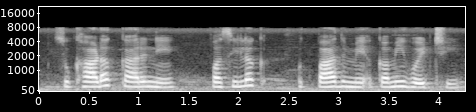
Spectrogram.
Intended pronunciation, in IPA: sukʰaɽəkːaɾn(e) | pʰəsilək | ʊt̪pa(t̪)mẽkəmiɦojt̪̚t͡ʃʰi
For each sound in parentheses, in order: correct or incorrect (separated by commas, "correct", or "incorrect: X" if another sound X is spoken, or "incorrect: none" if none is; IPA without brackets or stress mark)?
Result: correct, incorrect: d̪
